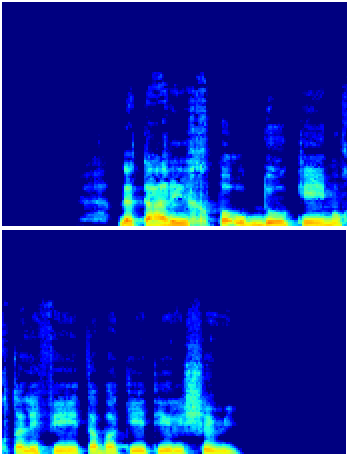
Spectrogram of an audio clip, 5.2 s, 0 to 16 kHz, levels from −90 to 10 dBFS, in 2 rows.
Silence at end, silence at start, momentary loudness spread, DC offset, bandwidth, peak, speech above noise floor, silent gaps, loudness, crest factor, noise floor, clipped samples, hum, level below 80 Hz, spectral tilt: 0.85 s; 0.9 s; 7 LU; under 0.1%; 8 kHz; -6 dBFS; 58 dB; none; -24 LUFS; 18 dB; -80 dBFS; under 0.1%; none; -62 dBFS; -9 dB/octave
